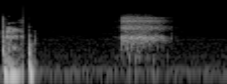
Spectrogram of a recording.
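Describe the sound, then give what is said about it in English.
A bird gives a short, harsh squawking call, with a brief burst of noise just before it. The call is fairly faint, with a low steady hum underneath. “Oh my god, if that bird doesn't shut up.”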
